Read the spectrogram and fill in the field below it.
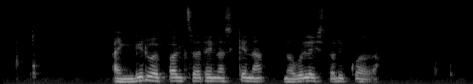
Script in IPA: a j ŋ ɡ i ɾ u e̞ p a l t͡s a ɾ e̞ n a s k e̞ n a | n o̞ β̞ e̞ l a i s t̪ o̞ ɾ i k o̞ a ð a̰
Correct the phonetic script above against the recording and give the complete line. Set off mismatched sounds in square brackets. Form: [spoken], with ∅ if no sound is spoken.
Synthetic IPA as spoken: a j ŋ ɡ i ɾ u e̞ p a l t͡s a ɾ e̞ n a s k e̞ n a | n o̞ β̞ e̞ l a i s t̪ o̞ ɾ i k o̞ a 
